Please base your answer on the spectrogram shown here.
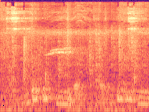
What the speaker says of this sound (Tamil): புறாக்கள் எல்லாமே நல்லா சூப்பராக ரெடியாகி வந்திருக்கு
